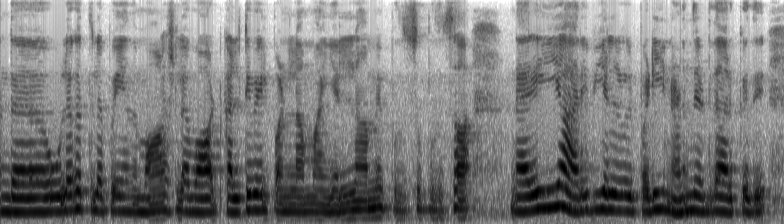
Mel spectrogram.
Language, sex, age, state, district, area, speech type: Tamil, female, 18-30, Tamil Nadu, Kanchipuram, urban, spontaneous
